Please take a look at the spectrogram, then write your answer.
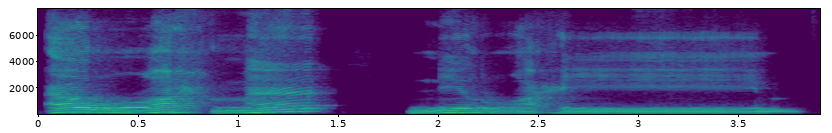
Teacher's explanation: Ini disebut sebagai alif lam syamsiyah ataupun disebut dengan idgham syamsi, ya, di mana lam itu dimasukkan ke dalam huruf ra.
